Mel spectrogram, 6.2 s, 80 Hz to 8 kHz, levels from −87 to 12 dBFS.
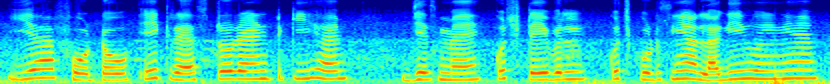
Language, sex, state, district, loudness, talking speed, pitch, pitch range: Hindi, female, Chhattisgarh, Bastar, -14 LUFS, 135 wpm, 265 Hz, 240-275 Hz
